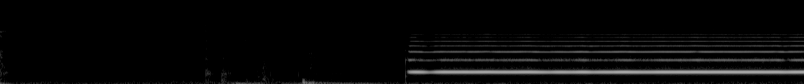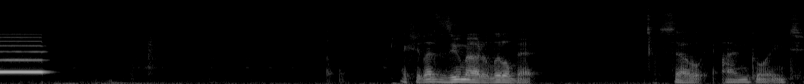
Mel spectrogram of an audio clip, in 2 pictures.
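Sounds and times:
recorder playing steady note: 4.1s - 8.6s.

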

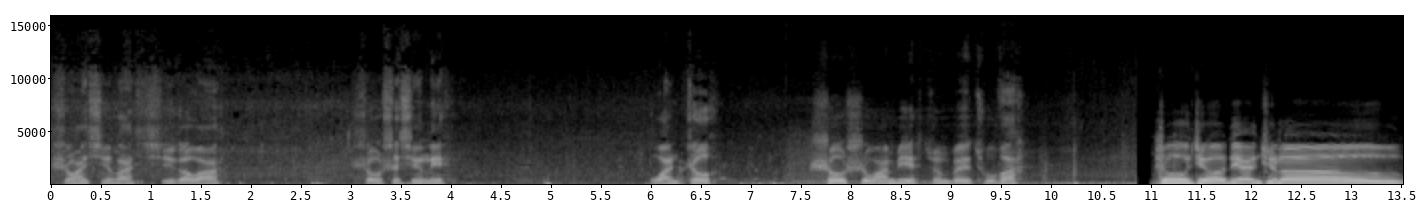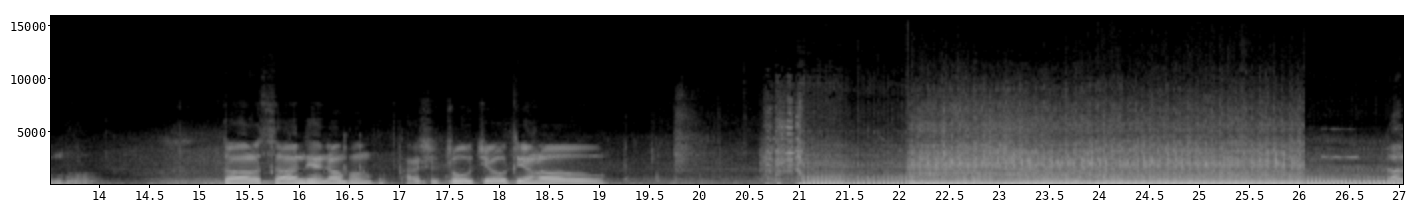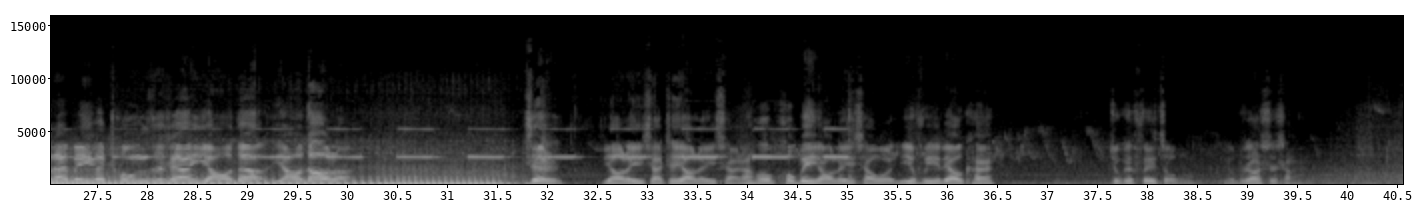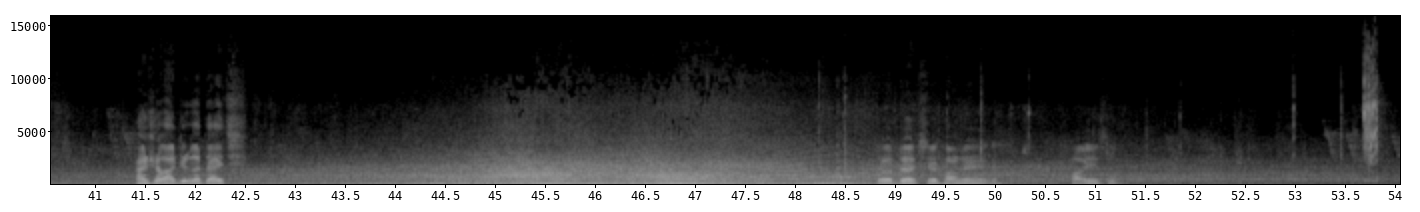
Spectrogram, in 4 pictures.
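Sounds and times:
road vehicle passing by: 19.4s - 31.7s, 39.9s - 53.4s
motorcycle engine starting: 20.6s - 28.2s, 29.0s - 31.8s.

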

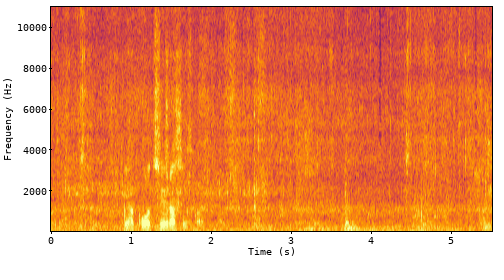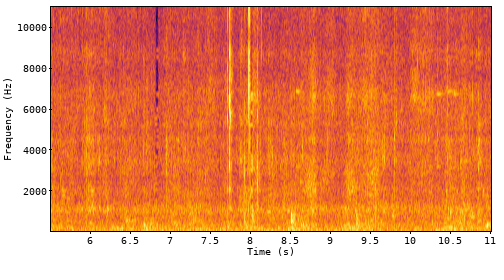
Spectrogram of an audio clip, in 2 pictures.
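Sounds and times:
water lapping against boat hull: 0.0s - 11.0s.

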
